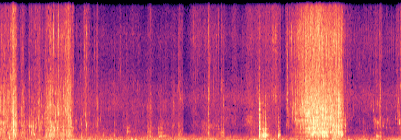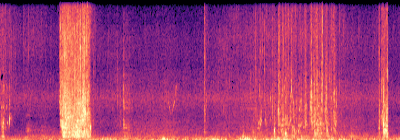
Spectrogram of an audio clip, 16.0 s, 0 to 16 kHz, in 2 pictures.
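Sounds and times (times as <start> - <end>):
water splashing in a metal pot: 0.0 - 2.0, 5.7 - 8.3, 9.2 - 9.9, 13.0 - 14.9.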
